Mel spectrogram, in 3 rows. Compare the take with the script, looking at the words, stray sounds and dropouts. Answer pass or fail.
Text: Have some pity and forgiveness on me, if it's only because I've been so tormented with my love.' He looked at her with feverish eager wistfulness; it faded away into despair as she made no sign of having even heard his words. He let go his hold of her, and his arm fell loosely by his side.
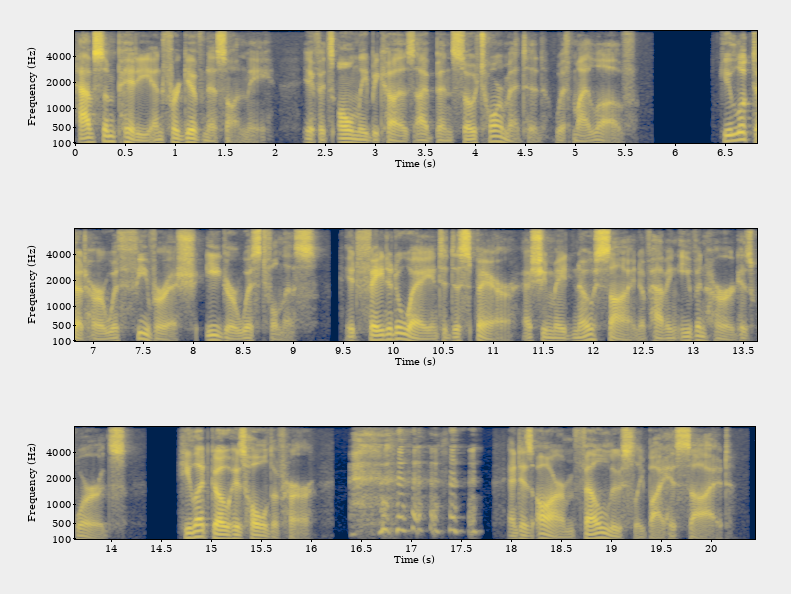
fail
